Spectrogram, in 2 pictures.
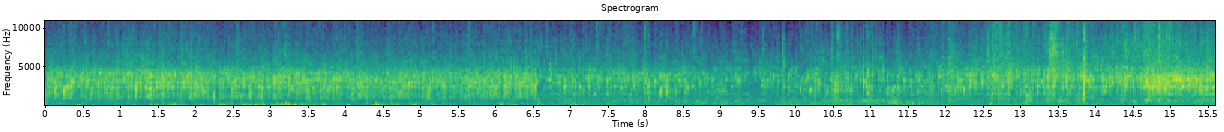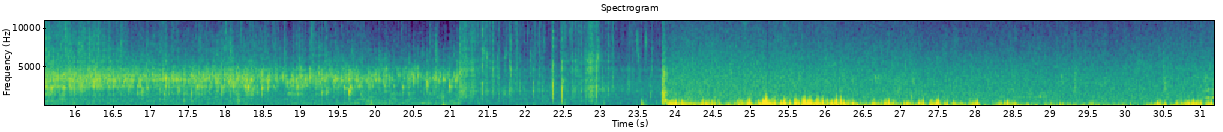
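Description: Eggplant halves frying in hot oil in a wide metal pan: a steady sizzle for about twenty seconds that then fades. A few seconds later a louder, uneven rustling and knocking noise takes over.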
